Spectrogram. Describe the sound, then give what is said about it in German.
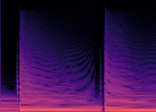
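Audio processed through Logic's built-in distortion plugin gives a loud, buzzy sustained tone with rich harmonics. It sounds as two long notes, the second starting after a brief dip, with no voices. “Und wir können ja mal hier reindrehen, ein bisschen Verzerrung. So, ne, das ist das Plugin von Logic, was hier mitgeliefert ist, einfach das Distortion-Plugin.”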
